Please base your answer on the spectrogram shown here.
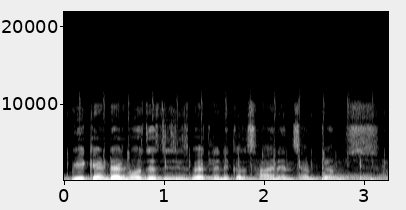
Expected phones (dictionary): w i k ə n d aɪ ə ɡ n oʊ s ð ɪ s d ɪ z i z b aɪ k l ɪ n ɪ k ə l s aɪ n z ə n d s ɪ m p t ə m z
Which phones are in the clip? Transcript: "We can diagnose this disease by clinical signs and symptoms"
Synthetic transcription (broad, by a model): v i k ə n d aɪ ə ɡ n oʊ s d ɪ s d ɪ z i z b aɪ k l ɪ n ɪ k ə l s aɪ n ə n s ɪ m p t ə m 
